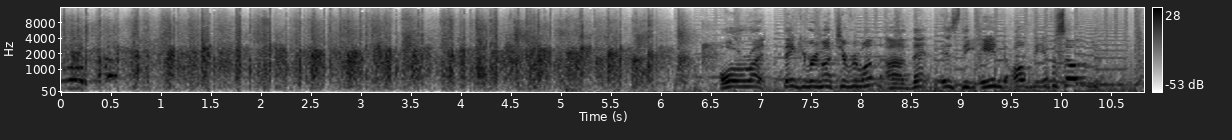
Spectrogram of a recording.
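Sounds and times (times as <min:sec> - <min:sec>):
audience applause: 0:00.0 - 0:06.6
speech: 0:06.6 - 0:10.6.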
